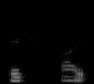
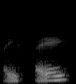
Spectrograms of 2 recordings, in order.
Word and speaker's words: hyphae: So our basic structure are these threads, these hyphae, H-Y-P-H-A-E. Sometimes you'll see that pronounced hyphae or hyphae, depending on if you're pronouncing it like Latin or American English.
